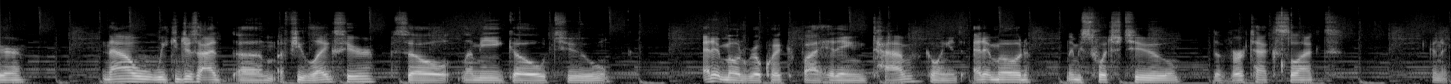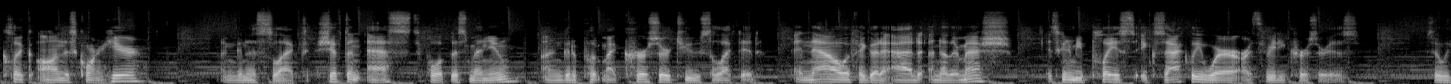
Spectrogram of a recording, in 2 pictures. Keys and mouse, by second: 3.8 middle click, 4.4 shift+middle click, 5.6 shift+middle click, 6.4 middle click, 9.0 Tab, 12.8 click, 13.7 shift+middle click, 14.1 middle click, 16.2 middle click, 18.2 shift+s, 24.7-26.0 drag, 27.1-28.3 middle drag, 28.5 middle click.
